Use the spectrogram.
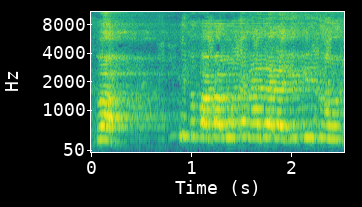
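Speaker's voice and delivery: high, quick neighbour's protest; puzzled neighbour. Acted. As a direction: play a neighbour contradicting the child. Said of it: "kata tetangga".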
